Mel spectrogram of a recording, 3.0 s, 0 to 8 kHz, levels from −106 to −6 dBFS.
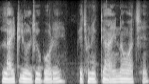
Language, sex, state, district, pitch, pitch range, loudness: Bengali, male, West Bengal, Dakshin Dinajpur, 100 Hz, 95-105 Hz, -17 LUFS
